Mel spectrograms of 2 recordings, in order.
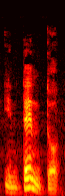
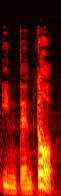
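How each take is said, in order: First: Intento stressed on the middle syllable, in-TEN-to; stress on penultimate syllable. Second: Intento stressed on the end, in-ten-TO; stress on last syllable. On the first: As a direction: hit TEN in Intento and let TO fall. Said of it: "the accent is just before it". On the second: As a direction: land hard on the final TO of intento. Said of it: "if I put the accent on the end". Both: Shown as a demonstration.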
